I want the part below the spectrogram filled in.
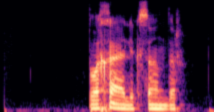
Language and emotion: Russian, neutral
